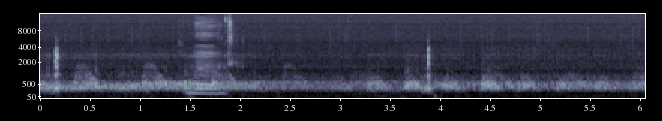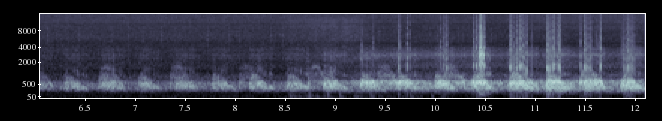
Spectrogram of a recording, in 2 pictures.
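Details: A home handheld fetal Doppler on a 35-year-old mother at 22 weeks of pregnancy with an anterior placenta picks up rapid, regular whooshing pulses, a fetal heartbeat at about 160 beats a minute, with baby movement.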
